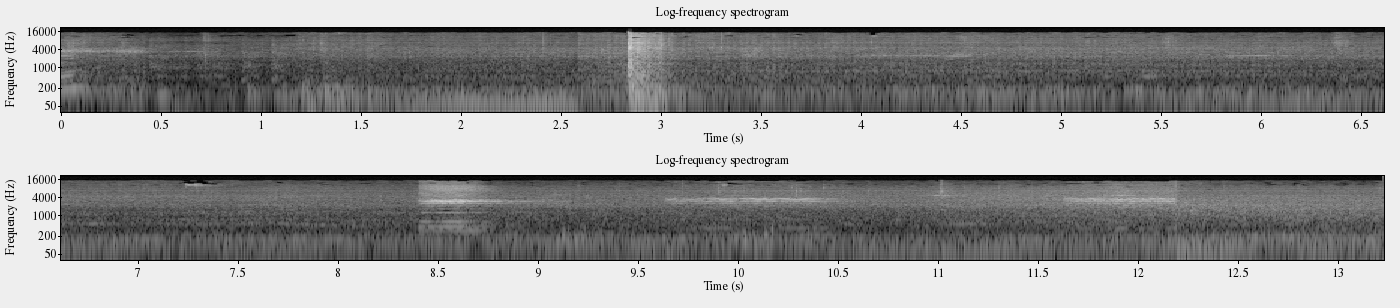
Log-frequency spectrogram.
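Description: A vehicle engine rumbles as it drives slowly away.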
